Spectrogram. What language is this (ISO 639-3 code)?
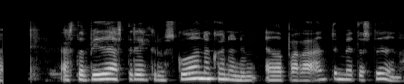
isl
